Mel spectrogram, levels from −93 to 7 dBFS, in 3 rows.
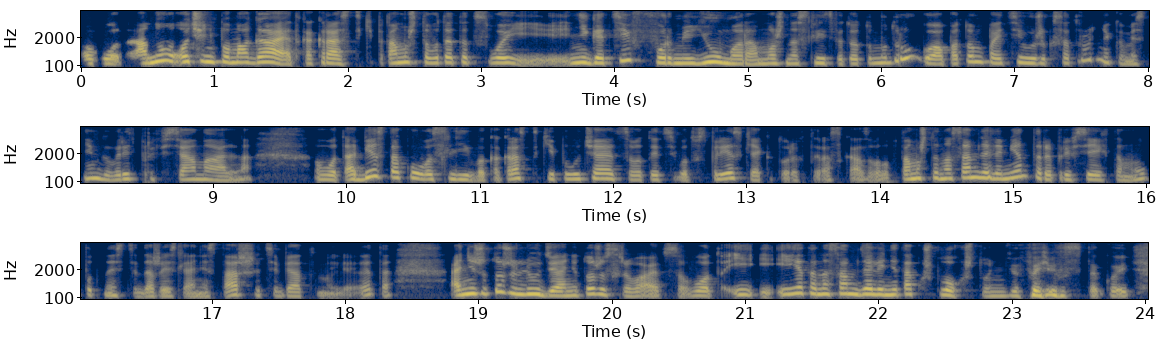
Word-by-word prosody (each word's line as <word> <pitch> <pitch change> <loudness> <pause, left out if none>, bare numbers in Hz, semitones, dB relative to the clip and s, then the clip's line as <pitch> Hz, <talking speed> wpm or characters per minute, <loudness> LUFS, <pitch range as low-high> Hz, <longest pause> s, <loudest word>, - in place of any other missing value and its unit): вот, 195 - +1 0.2
оно 280 +5 +6
очень 260 -1 +4
помогает 235 -1 +5
как 190 +3 -7
раз-таки, 200 -5 0
потому 215 +3 +1
что 235 -1 -4
вот 215 - -3
этот 230 0 0
свой 220 -2 -1
негатив 220 +8 +3
в 320 - -25
форме 215 -3 +3
юмора 200 -5 +5
можно 190 +1 -3
слить 205 0 -4
вот 180 - -10
этому 200 +4 -3
другу, 420 - +1
а 180 - +3
потом 250 +8 -2
пойти 210 +1 -3
уже 205 -2 0
к - - -29
сотрудникам 275 - -8
и - - -7
с 175 - -17
ним 240 +1 +1
говорить 205 +3 -4
профессионально. 195 -3 -6 0.5
Вот, 190 -2 -4
а - - +3
без 295 - +2
такого 255 -7 0
слива 200 -3 -4
как - - -14
раз 230 +2 0
таки 225 -2 -9
и - - -14
получаются 210 0 -2
вот 180 +1 -8
эти 185 +1 -7
вот - - -9
всплески, 240 +5 -2
о - - -8
которых - - -15
ты - - -16
рассказывала. - - -10
Потому 215 +4 +1
что 245 +1 -4
на 230 0 +1
самом 265 +3 +2
деле 255 -3 +3
менторы 240 - -1
при 190 - -7
всей 195 +1 -3
их 180 - -16
там 175 +1 -10
опытности, 210 -6 -9
даже 145 - -5
если 85 - -9
они - - -9
старше 215 +3 -4
тебя 175 -2 -7
там 170 +11 -17
или 260 -1 -16 0.2
это, 245 - -12 0.4
они 250 +4 +7
же 260 -1 -1
тоже 305 -1 +1
люди, 240 -5 +5
они 185 +1 +1
тоже 250 +4 +2
срываются, 175 -6 -6
вот, 185 -1 -3
и 225 - -3
и - - -9
и 255 - +2
это 280 -2 +2
на 250 0 +4
самом 255 0 +3
деле 235 -1 +6
не 225 - +4
так 245 +1 -2
уж - - -11
плохо, 205 -3 +2
что 170 - -13
у - - -8
них 175 0 -7
появился 200 -1 +2
такой, - - -6
215 Hz, 230 wpm, -21 LUFS, 195-245 Hz, 0.5 s, они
